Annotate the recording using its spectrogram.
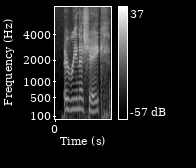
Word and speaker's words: Irina Shayk: Irina Shayk.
